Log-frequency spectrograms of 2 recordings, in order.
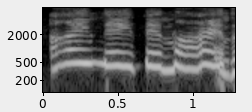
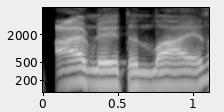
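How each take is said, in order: First: Put-on high, slow little kid voice; squeaky young kid imitation. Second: Low, slow man's voice; deepened grown man imitation; deep grown-up voice. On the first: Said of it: "his voice was like". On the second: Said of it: "He was like".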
